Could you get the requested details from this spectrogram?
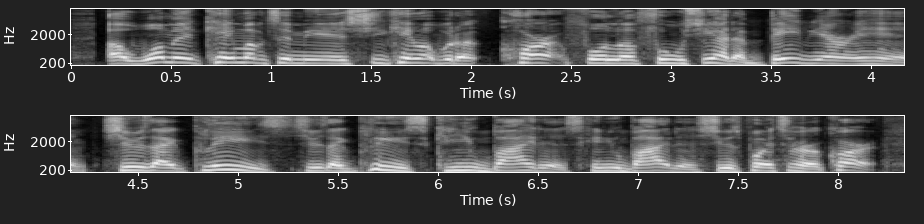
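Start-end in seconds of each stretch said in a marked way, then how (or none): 5.6-7.4 put-on tearful crying voice. Retelling how a woman in a store begged for help: imitating a crying plea. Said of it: "this lady was in front of me crying".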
